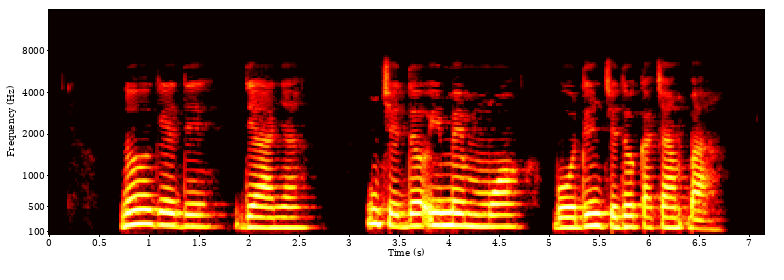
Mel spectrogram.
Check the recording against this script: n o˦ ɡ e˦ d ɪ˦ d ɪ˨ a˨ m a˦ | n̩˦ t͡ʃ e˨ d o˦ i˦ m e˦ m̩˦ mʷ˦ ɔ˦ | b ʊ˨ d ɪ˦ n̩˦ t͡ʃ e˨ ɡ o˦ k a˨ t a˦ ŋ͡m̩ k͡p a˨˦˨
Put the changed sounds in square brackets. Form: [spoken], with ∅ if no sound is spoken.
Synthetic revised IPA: n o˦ ɡ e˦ d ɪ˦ d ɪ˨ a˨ [ɲ] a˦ | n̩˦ t͡ʃ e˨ d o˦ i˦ m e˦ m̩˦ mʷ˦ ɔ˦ | b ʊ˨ d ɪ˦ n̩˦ t͡ʃ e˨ [d] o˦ k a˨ [t͡ʃ] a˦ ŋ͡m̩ k͡p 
